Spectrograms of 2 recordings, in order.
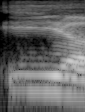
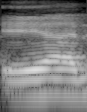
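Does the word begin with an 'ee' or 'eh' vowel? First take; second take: ee; eh. First: The word begins with an 'ee' vowel. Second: The word begins with an 'eh' vowel. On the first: The speaker calls it right. "इया है" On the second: The speaker calls it wrong. "एया नहीं"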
